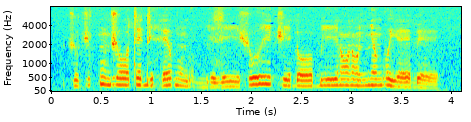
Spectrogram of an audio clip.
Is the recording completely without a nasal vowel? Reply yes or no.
no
